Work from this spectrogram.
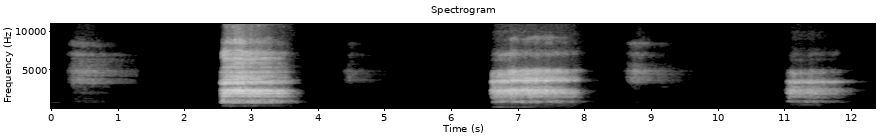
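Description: Slow, deep yoga breathing during a held pose: long loud exhales alternate with softer inhales, a steady rhythm of about three full breaths, close to the microphone.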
